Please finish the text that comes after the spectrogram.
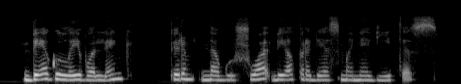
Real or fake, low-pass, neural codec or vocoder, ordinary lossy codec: real; 9.9 kHz; none; Opus, 16 kbps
